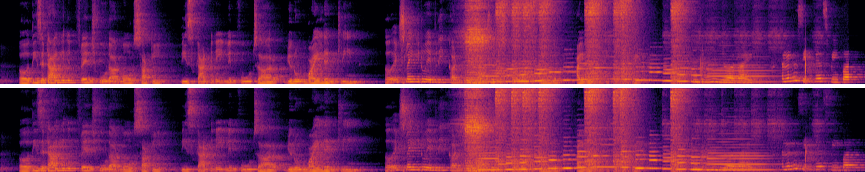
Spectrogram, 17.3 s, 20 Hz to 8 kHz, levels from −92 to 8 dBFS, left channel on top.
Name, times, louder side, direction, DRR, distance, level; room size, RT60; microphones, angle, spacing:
voice 1, 0.4-3.2 3.6-7.2 7.7-11.3 11.5-12.2 12.6-12.8, left 2 dB, 25° left, 3 dB, 0.5 m, -26 dB
sound 1, 9.1-11.1 11.7-12.7 13.2-13.7 13.9-14.4 14.8-15.6 16.3-16.4, right 1 dB, 90° right, 1.7 m, -23 dB
Wind instrument woodwind instrument, 9.5-15.6, right 4 dB, 65° right, 0.4 m, -22 dB
voice 2, 13.8-15.2 15.4-17.0, left 5 dB, 85° left, 11 dB, 0.3 m, -25 dB
7.1 x 5.4 x 2.6 m, 1.3 s
head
